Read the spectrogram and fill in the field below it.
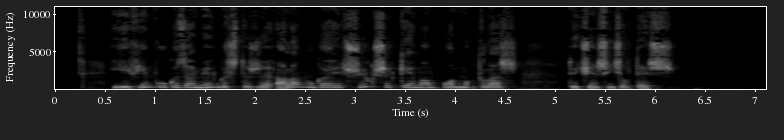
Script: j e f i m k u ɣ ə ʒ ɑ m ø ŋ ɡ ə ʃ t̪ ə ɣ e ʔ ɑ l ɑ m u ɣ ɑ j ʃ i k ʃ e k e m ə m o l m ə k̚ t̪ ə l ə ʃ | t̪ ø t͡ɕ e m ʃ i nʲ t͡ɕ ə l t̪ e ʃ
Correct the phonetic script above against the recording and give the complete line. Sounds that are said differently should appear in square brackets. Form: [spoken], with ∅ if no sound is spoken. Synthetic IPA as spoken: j e f i m k u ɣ ə [z] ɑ m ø ŋ ɡ ə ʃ t̪ ə [ʒ] e ʔ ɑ l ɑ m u ɣ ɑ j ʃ [y] k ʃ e k e m ə m o l m ə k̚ t̪ ə l [ɑ] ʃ | t̪ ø t͡ɕ e [n] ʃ i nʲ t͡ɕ ə l t̪ e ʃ

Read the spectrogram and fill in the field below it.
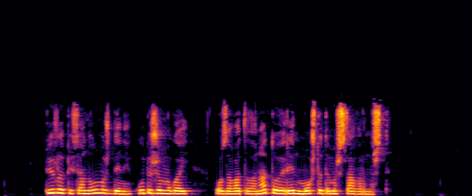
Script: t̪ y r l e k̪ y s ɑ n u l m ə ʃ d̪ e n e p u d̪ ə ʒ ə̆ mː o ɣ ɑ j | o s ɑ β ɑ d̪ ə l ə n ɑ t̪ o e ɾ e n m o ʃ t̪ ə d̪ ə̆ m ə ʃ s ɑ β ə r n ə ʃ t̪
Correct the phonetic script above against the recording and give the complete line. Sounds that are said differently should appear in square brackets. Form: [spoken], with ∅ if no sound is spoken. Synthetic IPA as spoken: t̪ y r l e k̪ y s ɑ n u l m ə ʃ d̪ e n e [k] u d̪ ə ʒ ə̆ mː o ɣ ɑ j | o [z] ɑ β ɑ [t̪] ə l [ɑ] n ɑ t̪ o e ɾ e n m o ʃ t̪ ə d̪ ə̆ m ə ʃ s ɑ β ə r n ə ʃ t̪

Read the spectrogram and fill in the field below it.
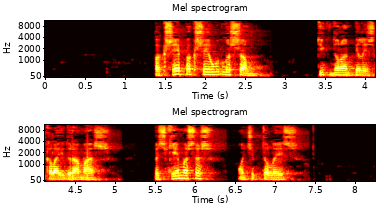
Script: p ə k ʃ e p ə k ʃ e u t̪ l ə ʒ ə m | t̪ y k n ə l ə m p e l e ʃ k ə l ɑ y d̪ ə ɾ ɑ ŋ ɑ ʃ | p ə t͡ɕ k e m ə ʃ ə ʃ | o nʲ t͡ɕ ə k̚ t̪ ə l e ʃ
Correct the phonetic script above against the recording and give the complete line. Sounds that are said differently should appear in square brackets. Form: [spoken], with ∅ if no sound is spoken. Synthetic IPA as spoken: p ə k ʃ e p ə k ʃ e u t̪ l ə [ʃ] ə m | t̪ y k n ə l ə [n] p e l e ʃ k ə l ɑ y d̪ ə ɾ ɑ [m] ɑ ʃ | p ə t͡ɕ k e m ə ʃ ə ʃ | o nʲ t͡ɕ ə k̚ t̪ ə l e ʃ

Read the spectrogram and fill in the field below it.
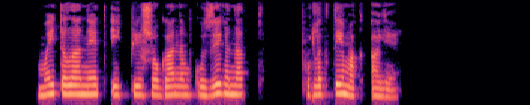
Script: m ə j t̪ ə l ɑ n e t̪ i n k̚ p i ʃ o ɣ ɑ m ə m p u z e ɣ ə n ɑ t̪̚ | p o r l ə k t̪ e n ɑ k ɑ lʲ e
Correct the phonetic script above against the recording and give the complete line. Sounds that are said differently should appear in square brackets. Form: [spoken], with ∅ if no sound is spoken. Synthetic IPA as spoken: m ə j t̪ ə l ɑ n e t̪ i [∅] k̚ p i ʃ o ɣ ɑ [n] ə m [k] u z e ɣ ə n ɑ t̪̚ | p [u] r l ə k t̪ e [m] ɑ k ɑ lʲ e

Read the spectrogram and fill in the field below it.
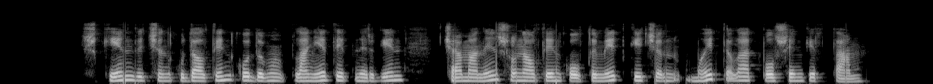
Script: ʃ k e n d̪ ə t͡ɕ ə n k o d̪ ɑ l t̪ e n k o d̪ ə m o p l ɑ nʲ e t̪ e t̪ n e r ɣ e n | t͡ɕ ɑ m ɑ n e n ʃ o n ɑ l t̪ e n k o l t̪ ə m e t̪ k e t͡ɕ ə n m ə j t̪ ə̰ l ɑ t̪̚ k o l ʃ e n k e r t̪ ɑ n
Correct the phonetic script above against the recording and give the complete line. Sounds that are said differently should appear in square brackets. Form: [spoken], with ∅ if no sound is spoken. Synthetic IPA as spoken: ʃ k e n d̪ ə t͡ɕ ə n k [u] d̪ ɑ l t̪ e n k o d̪ ə m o p l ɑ nʲ e t̪ e t̪ n e r ɣ e n | t͡ɕ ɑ m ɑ n e n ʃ o n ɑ l t̪ e n k o l t̪ ə m e t̪ k e t͡ɕ ə n m ə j t̪ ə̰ l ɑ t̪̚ [p] o l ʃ e n k e r t̪ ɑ [m]

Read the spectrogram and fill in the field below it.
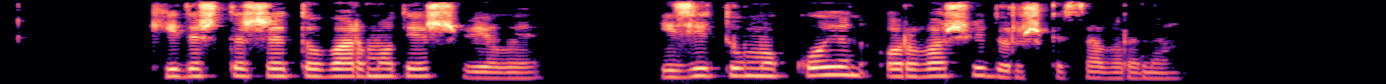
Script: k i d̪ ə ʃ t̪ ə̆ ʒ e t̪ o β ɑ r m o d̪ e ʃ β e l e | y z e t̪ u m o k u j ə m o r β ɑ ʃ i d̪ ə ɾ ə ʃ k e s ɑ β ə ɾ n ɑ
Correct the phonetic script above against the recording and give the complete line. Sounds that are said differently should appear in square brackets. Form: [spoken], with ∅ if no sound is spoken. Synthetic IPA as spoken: k i d̪ ə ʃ t̪ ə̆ ʒ e t̪ o β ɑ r m o d̪ e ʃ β e l e | [i] z [i] t̪ u m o k [o] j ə [n] o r β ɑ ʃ [y] d̪ ə ɾ ə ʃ k e s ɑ β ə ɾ n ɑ

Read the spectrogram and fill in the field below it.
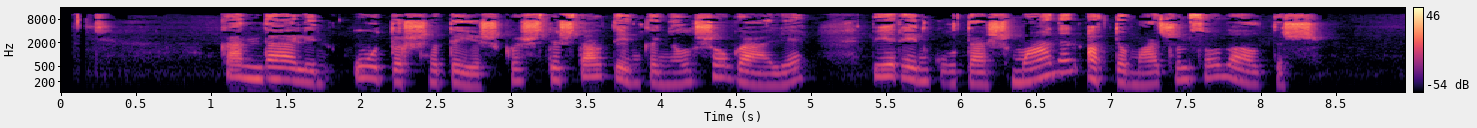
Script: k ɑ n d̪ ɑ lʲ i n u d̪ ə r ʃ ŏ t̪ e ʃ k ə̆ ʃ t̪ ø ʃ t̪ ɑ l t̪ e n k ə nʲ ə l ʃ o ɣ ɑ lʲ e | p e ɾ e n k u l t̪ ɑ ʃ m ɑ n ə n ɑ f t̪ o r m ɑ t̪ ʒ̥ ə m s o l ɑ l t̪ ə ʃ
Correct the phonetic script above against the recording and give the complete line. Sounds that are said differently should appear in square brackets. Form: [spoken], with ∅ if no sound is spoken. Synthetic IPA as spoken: k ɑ n d̪ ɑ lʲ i n u [t̪] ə r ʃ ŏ t̪ e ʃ k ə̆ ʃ t̪ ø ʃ t̪ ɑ l t̪ e n k ə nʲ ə l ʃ o ɣ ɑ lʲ e | p e ɾ e n k u l t̪ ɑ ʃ m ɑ n ə n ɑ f t̪ o [∅] m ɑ t̪ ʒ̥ ə m s o l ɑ l t̪ ə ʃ

